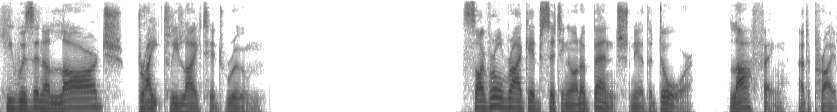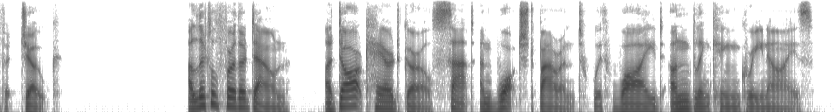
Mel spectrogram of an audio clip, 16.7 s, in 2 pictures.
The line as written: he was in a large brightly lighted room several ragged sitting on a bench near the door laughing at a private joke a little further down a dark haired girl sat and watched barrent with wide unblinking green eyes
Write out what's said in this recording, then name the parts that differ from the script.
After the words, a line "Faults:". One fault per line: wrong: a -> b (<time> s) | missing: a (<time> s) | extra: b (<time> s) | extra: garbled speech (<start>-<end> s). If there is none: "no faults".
he was in a large brightly lighted room several ragged sitting on a bench near the door laughing at a private joke a little further down a dark haired girl sat and watched barrent with wide unblinking green eyes
Faults:
no faults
